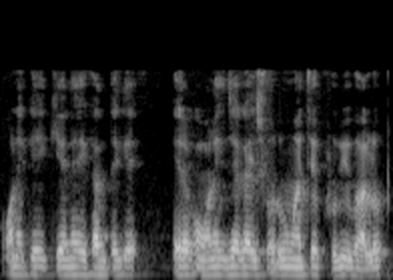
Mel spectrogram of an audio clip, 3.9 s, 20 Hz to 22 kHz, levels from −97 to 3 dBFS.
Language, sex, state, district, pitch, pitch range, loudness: Bengali, male, West Bengal, North 24 Parganas, 110 Hz, 110-115 Hz, -27 LUFS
